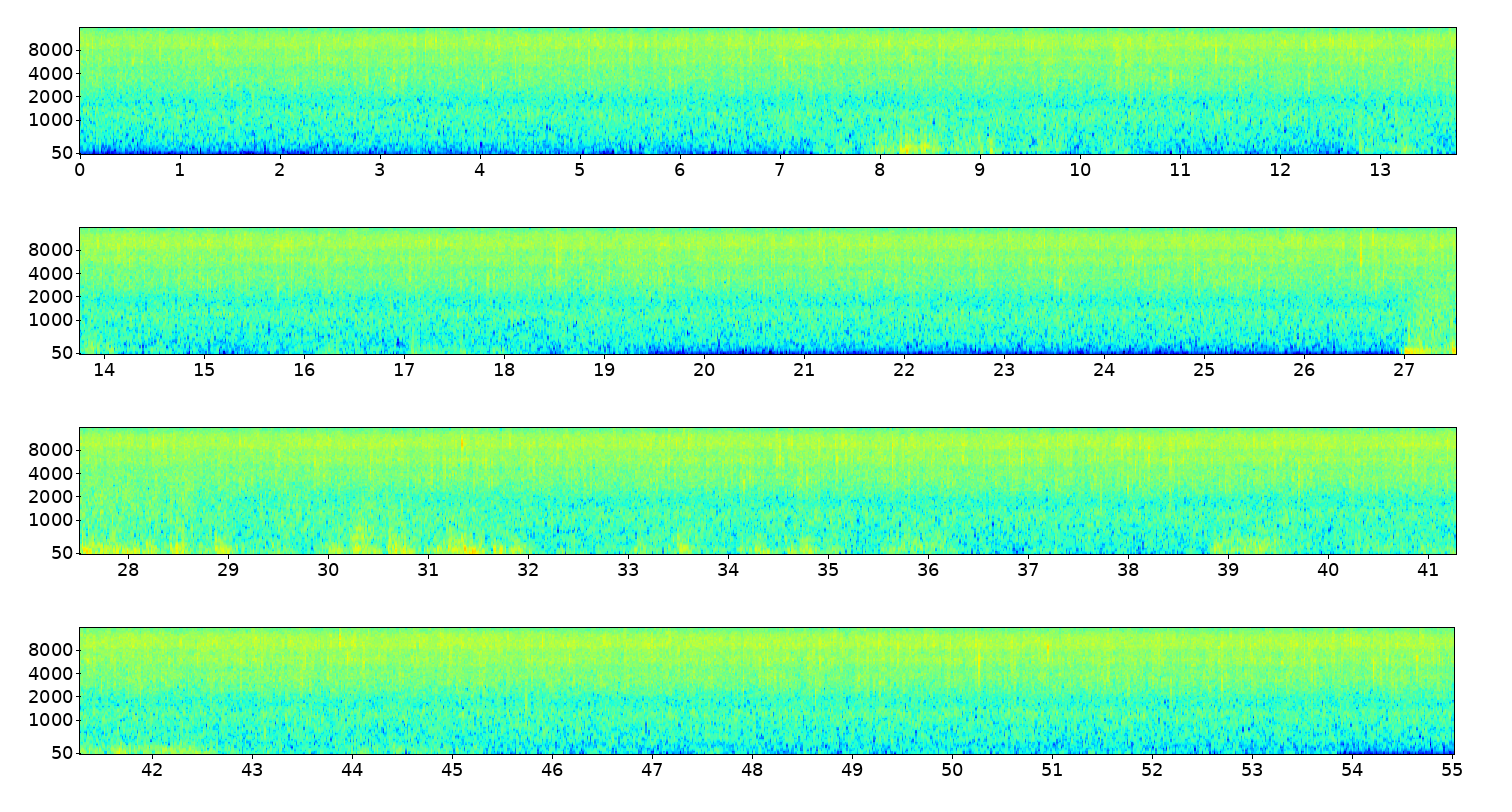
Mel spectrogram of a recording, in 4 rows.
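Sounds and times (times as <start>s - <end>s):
thunder rumbling: 27.0s - 35.0s
rain hissing: 27.0s - 40.0s.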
